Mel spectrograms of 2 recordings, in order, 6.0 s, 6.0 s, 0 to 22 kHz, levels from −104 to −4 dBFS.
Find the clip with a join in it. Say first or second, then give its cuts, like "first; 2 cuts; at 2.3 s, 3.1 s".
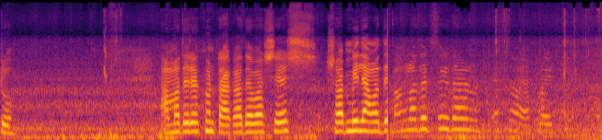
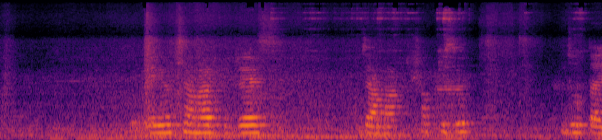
first; 1 cut; at 3.9 s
